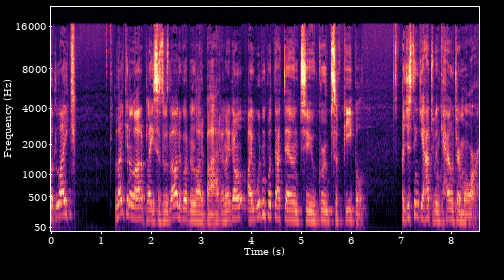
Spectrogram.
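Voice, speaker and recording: A man speaks in a Dublin accent at a fairly quick pace. His fairly high voice has lively intonation and very even loudness. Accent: Dublin Irish. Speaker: professional musician. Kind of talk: casual chat.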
